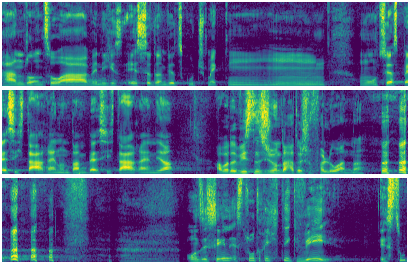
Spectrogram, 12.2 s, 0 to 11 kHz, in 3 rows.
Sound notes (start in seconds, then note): 7.9 laughs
